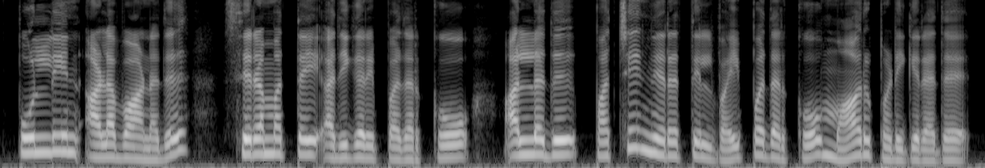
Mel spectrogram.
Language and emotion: Tamil, neutral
